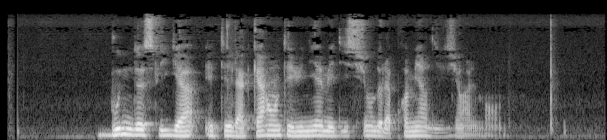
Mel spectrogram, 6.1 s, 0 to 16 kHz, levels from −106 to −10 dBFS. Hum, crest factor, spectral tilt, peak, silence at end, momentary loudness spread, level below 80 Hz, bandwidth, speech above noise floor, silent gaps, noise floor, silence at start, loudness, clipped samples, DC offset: none; 20 dB; -6 dB/octave; -4 dBFS; 0.55 s; 22 LU; -56 dBFS; 11 kHz; 37 dB; none; -59 dBFS; 1 s; -22 LUFS; under 0.1%; under 0.1%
